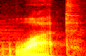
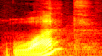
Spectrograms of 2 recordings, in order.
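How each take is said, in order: First: It sounds angry and hostile. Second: It sounds surprised and confused. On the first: The speaker dislikes the listener and is annoyed. "the second one implies, I don't like you. I'm pissed off" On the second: The speaker does not know what is going on. "The first one implies, I'm surprised. I don't know what's going on"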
